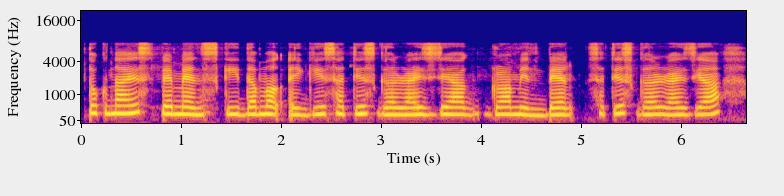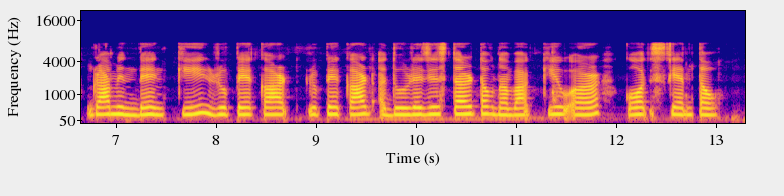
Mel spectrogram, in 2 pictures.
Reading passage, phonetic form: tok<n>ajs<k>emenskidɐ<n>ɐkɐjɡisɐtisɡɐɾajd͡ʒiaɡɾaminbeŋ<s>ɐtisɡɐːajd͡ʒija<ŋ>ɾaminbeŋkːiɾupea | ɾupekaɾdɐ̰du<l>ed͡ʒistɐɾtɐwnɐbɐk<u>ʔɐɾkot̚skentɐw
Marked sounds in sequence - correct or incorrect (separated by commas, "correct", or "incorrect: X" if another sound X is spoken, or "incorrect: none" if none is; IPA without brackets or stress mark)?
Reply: correct, incorrect: p, incorrect: m, correct, incorrect: ɡ, incorrect: ɾ, correct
